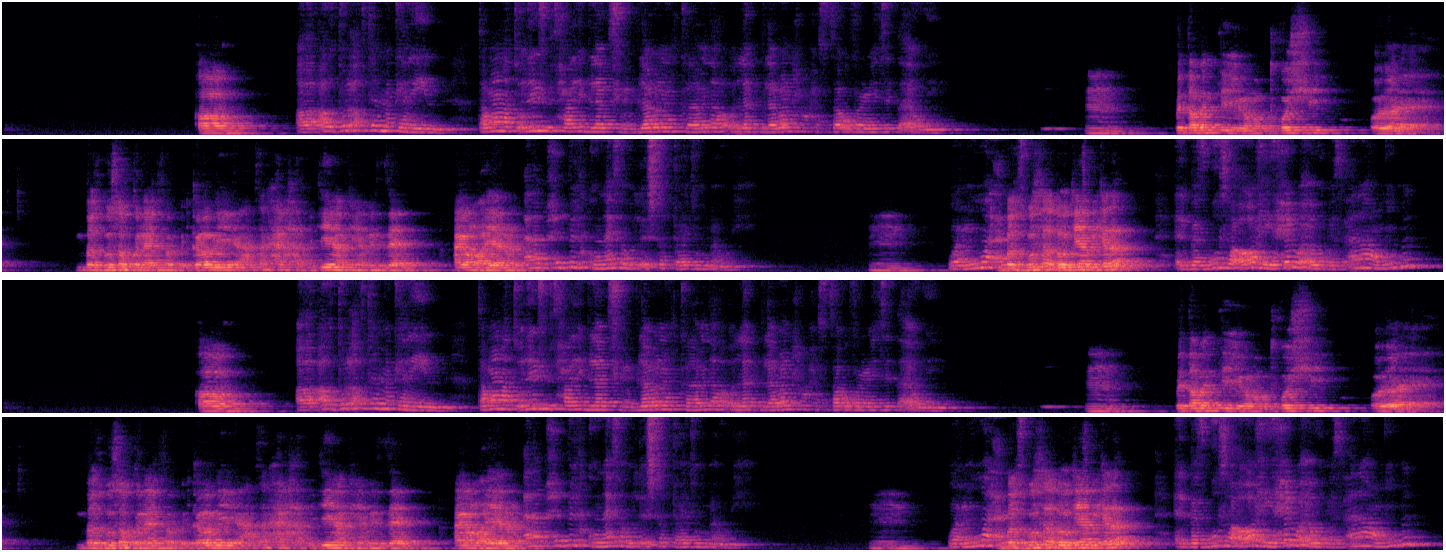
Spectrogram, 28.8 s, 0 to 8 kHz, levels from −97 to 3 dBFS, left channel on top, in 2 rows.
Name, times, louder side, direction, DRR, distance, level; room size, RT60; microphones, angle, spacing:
voice 1, 1.9-2.3 10.8-11.1 11.7-13.2 13.7-14.3 15.2-18.4 18.9-19.6 23.1-23.5 24.4-25.6, left 1 dB, 45° left, -2 dB, 0.8 m, -28 dB
voice 2, 2.9-4.4 4.8-9.4 10.4-10.5 19.6-21.7 23.9-25.0 26.1-28.5, left 2 dB, 65° right, -6 dB, 0.8 m, -36 dB
2.4 x 2.2 x 2.5 m, 0.80 s
head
